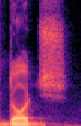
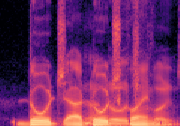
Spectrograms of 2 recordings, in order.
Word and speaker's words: Dogecoin: So according to the Wall Street Journal, it's pronounced as DOHJ coin. So it is Doge. There's Doge. Dogecoin.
